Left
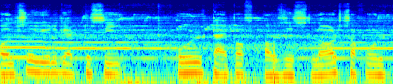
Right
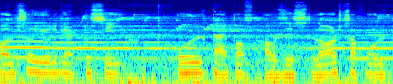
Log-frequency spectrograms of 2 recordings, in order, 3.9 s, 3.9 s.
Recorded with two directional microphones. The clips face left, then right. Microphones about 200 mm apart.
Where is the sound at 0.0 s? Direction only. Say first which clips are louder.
Left 2 dB; 15° left (ahead or behind).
